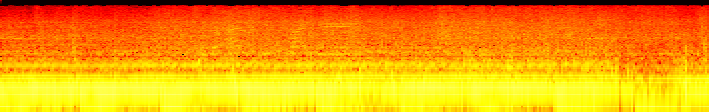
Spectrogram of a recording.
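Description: Small open boat's motor running steadily under way, a constant low drone over the water.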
